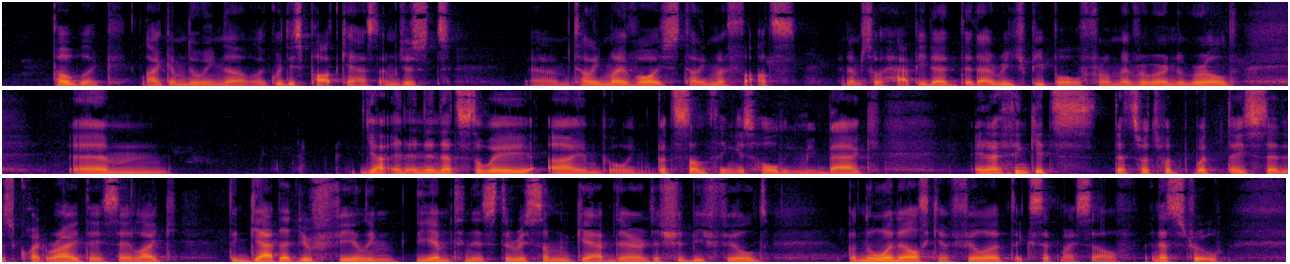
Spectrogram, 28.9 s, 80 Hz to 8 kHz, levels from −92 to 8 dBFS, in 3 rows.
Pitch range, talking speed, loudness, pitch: 75-95 Hz, 195 wpm, -28 LUFS, 85 Hz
